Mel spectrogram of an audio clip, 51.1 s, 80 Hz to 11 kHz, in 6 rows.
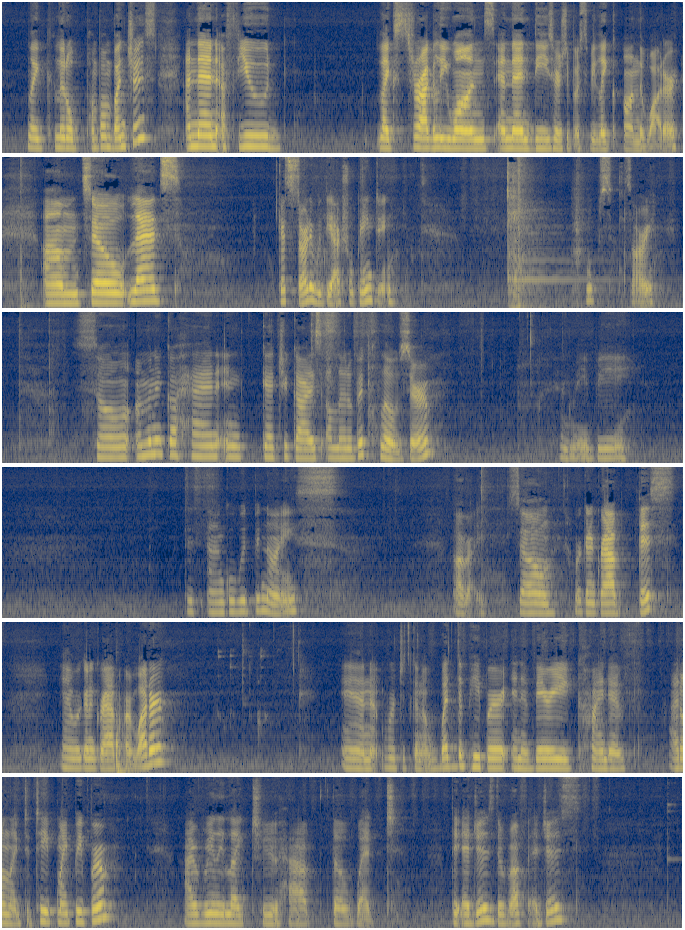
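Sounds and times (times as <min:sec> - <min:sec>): ringing knock on hard object: 0:14.8 - 0:16.3
water dripping: 0:36.7 - 0:37.8.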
